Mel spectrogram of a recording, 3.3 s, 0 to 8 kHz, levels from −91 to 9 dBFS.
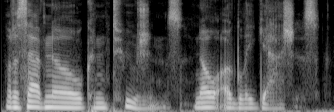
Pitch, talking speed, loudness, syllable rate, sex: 125 Hz, 145 wpm, -16 LUFS, 4.0 syllables/s, male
